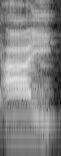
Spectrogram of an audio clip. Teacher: প্রথমটা পুরোপুরি উচ্চারিত হয়েছে দ্বিতীয়টা অর্ধেক উচ্চারিত হয়েছে। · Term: দ্বিসরধ্বনি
